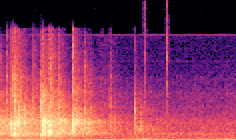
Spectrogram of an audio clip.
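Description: Faint applause dying away, with a few last scattered hand claps.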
